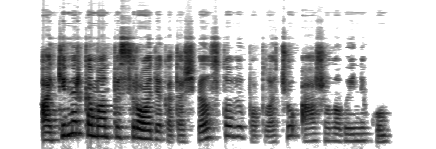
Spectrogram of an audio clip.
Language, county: Lithuanian, Kaunas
